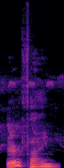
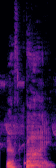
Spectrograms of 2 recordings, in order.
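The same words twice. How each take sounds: First: "They're fine" forced out higher and soft; strained reassurance. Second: Soft, low "They're fine" said to yourself; quiet self-reassurance. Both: Acted. Siffrin repeats it to calm down.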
